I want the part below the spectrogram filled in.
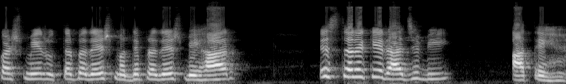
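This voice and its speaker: This woman has a Bihari accent. Her pitch sits high. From Bihar, India. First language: Bhojpuri (speaking Hindi). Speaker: political commentator, video blogger. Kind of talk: opinion monologue. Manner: animated.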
